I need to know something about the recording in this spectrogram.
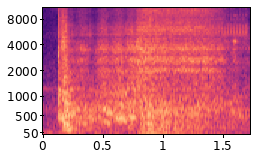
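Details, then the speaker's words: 1990 Fleetwood Bounder motorhome, 454 V8, started with a squirt of gas into intake: short burst as it fires then dies within about two seconds; owner suspects fuel pump, not confirmed. "oh it's gonna run yeah again well I'm trying to see if I'm getting it I heard it that time I'm trying to get some squirt out of it but yeah we might have a don't do that might need to check the uh fuel pump and see but at least you know it runs"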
